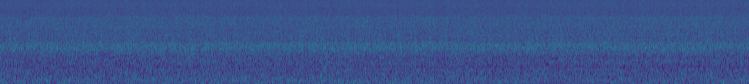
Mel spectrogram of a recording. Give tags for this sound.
waterfall; field-recording; water; river; current; melt-water; stream

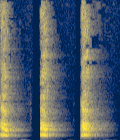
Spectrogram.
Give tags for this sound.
anger; angry; animal; animals; bark; barking; dog; dogs; growl; growling; pet; pets

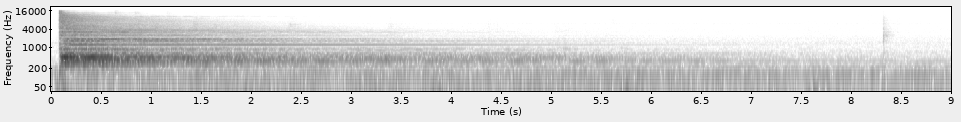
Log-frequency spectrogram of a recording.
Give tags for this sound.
cymbal; drum; kit

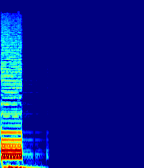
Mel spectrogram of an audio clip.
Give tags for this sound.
techno; stab

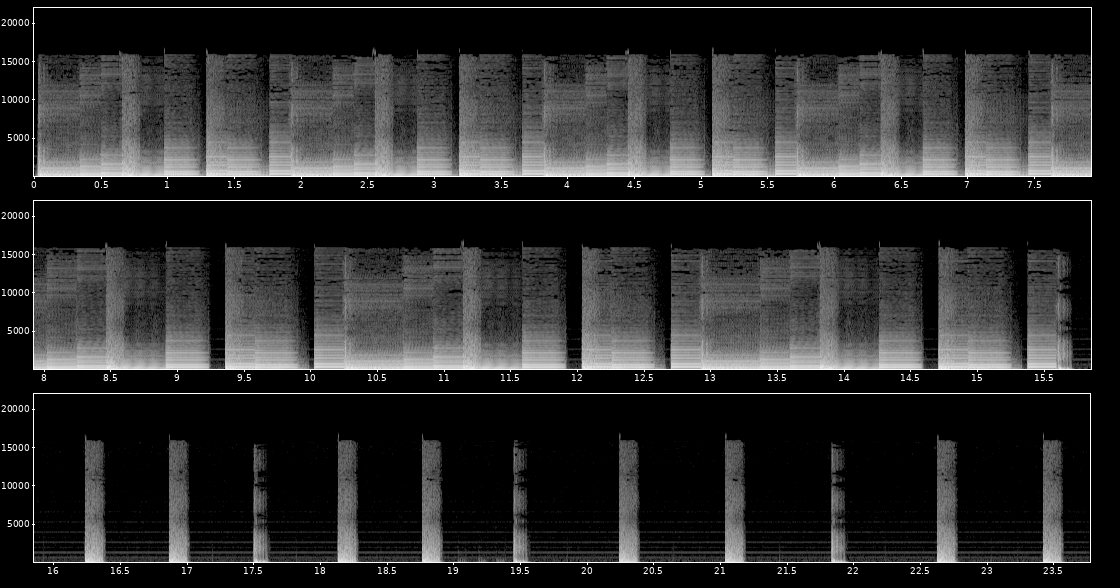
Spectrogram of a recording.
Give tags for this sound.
accompaniment; auto-play; casiotone; electronic; lo-fi; waltz

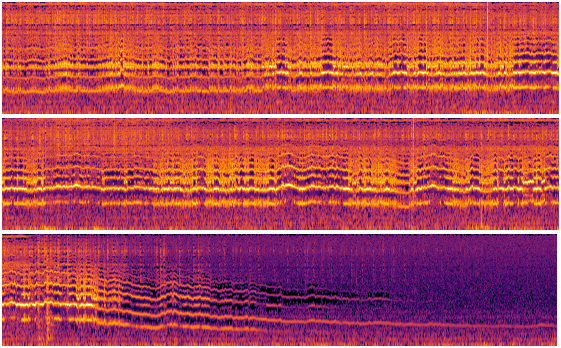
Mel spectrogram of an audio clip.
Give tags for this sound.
steam; teapot

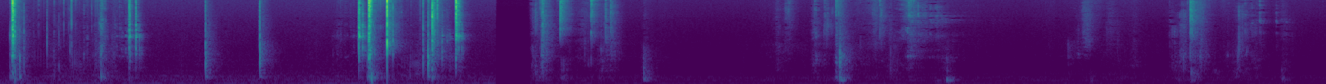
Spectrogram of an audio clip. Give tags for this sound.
accidental; crush; destruction; Eye-glasses; foley; foot-step; indoors; lens; metal; plastic; smash

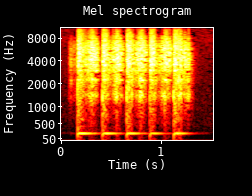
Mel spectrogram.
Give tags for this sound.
drum; gourd; handmade; invented-instrument; shaker

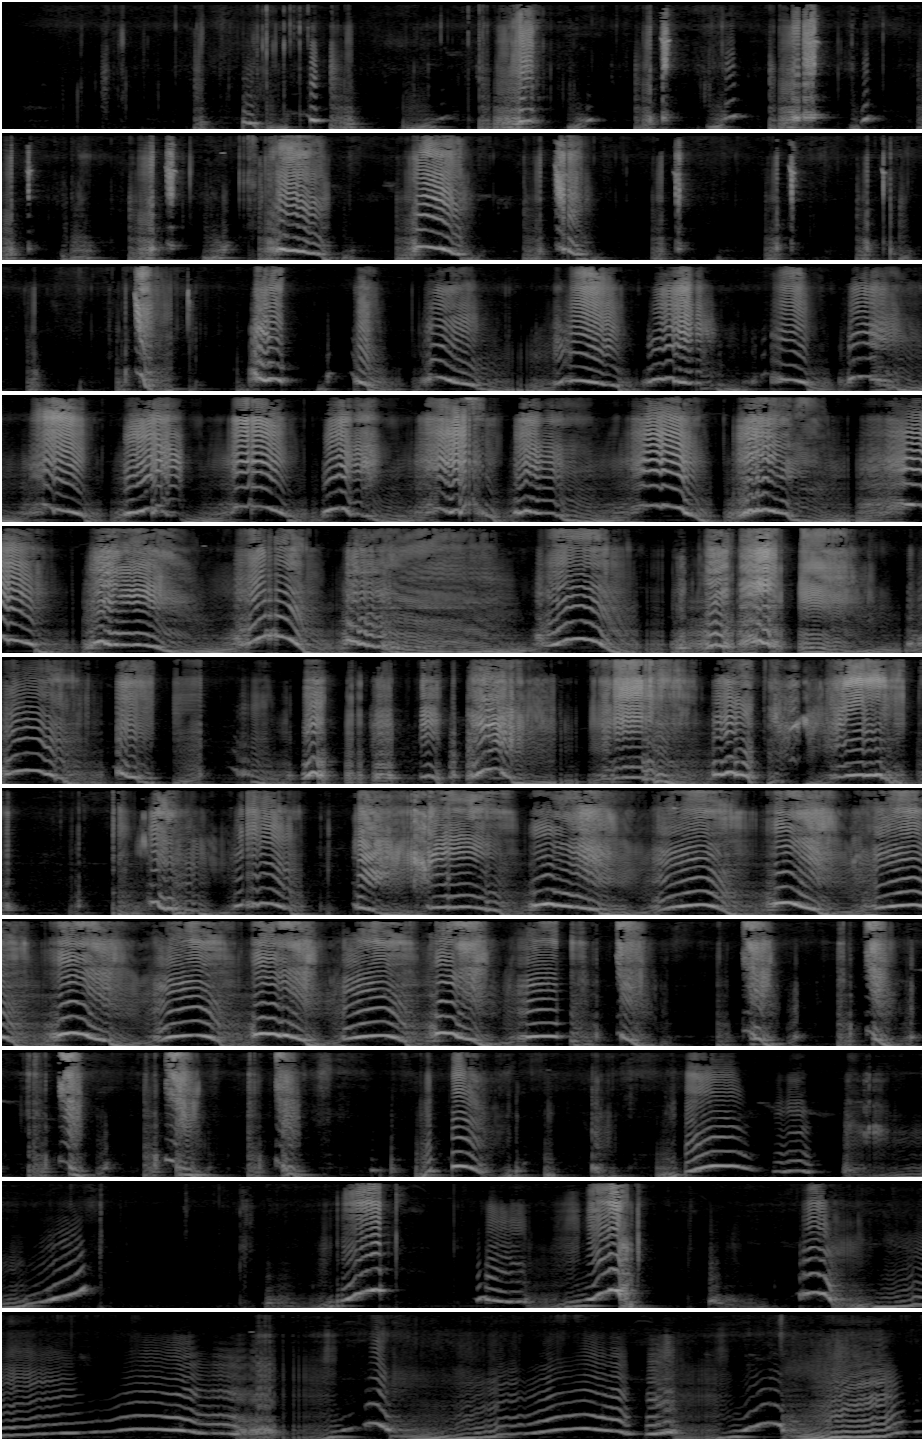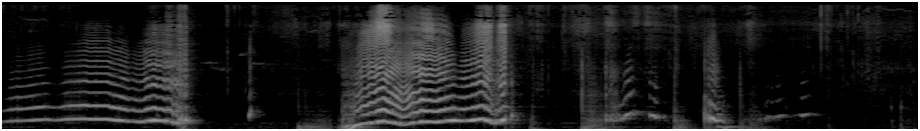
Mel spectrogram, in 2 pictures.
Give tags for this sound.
sponge; squeaky; glass

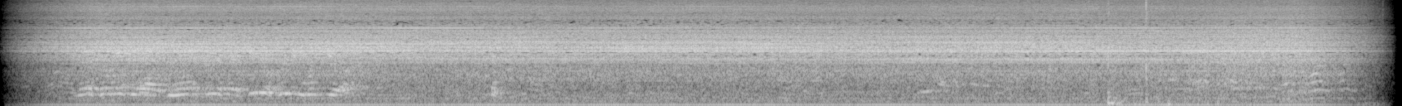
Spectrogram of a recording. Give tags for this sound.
steam-train; locomotive; new-zealand

